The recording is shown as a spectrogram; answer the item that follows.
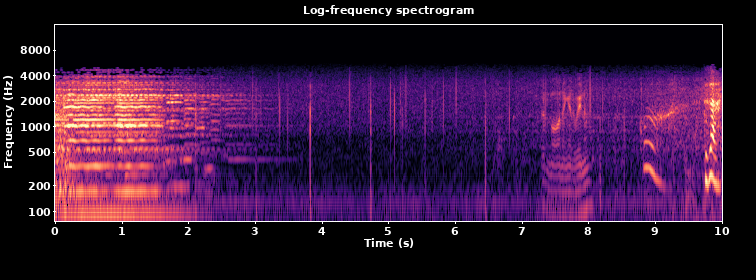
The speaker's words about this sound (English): How's the weather this fine morning? Raining.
